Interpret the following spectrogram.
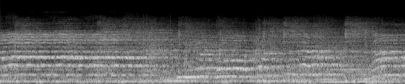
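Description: A woman singing into a microphone over backing music. She holds one long note over about the first second and a half, and her voice slides up in pitch near the end.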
